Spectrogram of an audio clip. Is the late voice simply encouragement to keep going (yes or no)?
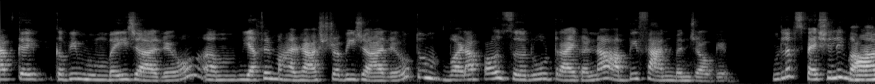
no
